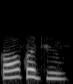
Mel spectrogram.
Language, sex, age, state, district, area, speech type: Odia, female, 18-30, Odisha, Jagatsinghpur, rural, conversation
